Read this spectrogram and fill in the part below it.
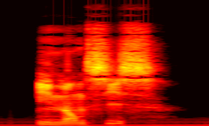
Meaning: ice sheet
- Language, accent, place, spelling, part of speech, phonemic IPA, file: French, France, Lyon, inlandsis, noun, /in.lɑ̃d.sis/, LL-Q150 (fra)-inlandsis.wav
